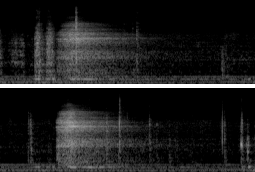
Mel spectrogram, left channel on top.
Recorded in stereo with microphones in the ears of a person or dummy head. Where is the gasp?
70° right (ahead or behind), 1.1 m.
